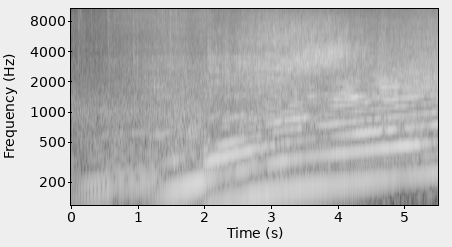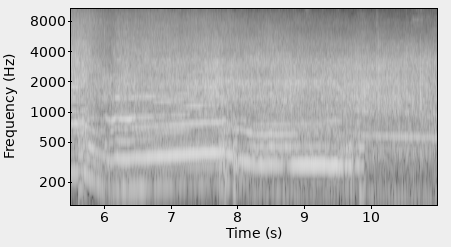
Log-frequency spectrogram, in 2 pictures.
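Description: Sports car accelerating hard away, its engine revving up in one long rising pull. Two upshifts, about six and eight seconds in, each drop the pitch before it climbs again.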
